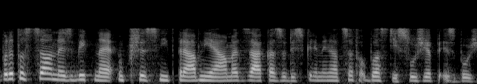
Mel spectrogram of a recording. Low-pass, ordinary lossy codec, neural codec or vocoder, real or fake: 5.4 kHz; none; codec, 16 kHz, 0.5 kbps, X-Codec, HuBERT features, trained on LibriSpeech; fake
